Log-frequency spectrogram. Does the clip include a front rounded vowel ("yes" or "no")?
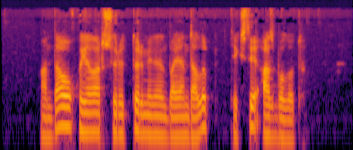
yes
